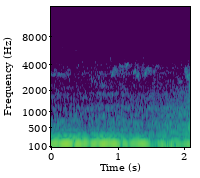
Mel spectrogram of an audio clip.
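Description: A loud, steady low hum with fainter overtones above it, dipping briefly about one and a half seconds in.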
